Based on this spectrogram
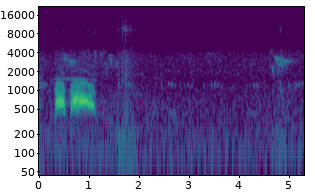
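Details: Wild spotted dove opening with a brief coo and a longer drawn-out coo, then near silence with faint distant chirps and a soft rustle.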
